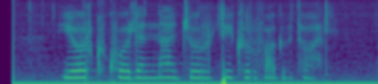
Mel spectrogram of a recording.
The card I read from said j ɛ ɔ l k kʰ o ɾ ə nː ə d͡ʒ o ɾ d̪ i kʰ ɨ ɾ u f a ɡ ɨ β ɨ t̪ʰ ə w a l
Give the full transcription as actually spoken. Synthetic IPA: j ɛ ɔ ɾ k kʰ o l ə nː a d͡ʒ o ɾ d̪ i kʰ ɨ ɾ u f a ɡ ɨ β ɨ t̪ʰ ə w a l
